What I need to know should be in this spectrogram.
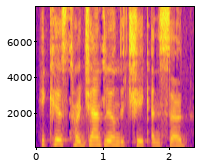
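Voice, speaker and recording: A woman narrating a children's storybook as an expressive read-aloud. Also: medium pitch, normal speed.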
